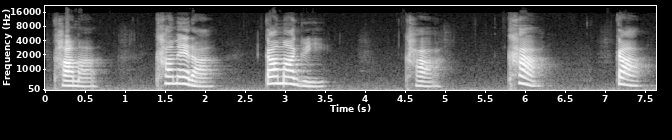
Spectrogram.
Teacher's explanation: So you can hear that double 기억 is more high pitched than the rest of the two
